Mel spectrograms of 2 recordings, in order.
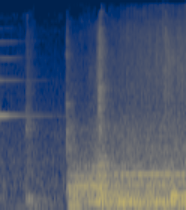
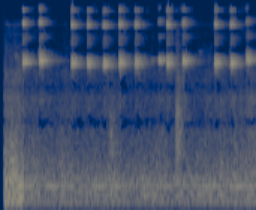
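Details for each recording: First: Samsung dryer after repairing the squeaking, stuck drum by cleaning or replacing the roller wheels: drum starts with a steady low rumble and even hum, no squeak or scrape; running normally. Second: Samsung dryer running with sharp, high chirping squeaks about twice a second from worn or dirty drum support rollers, before it stuck and stopped. Fix: clean or replace the roller wheels.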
